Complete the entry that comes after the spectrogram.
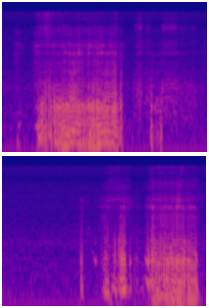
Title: Snoring Derp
